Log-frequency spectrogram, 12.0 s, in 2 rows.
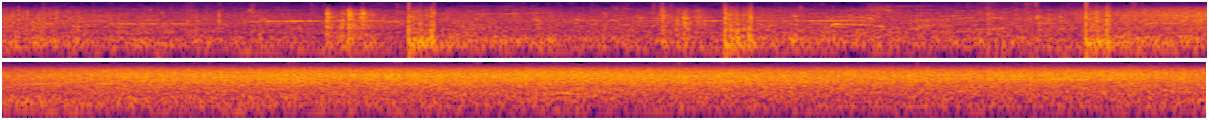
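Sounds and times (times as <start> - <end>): firework bang: 0.0 - 12.0
dense hissing noise: 5.8 - 12.0.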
